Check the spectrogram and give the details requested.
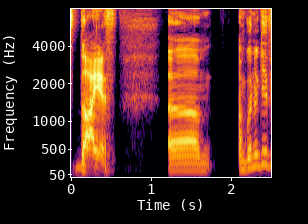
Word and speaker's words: Dieth: up everybody G from dith here yeah the correct way to say the band name it's dieth um I'm going to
